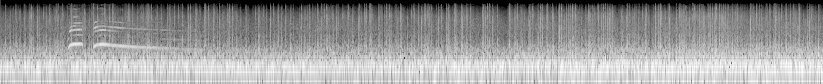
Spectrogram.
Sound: rocket Jets Rumbling

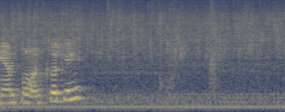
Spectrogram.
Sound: water Running

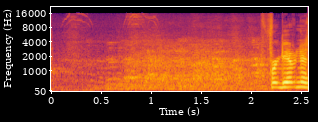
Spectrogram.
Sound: audience laughing

